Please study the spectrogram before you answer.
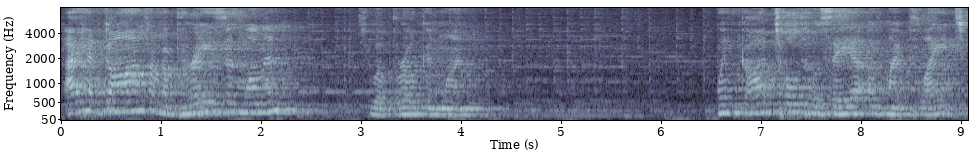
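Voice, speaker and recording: Woman playing Gomer, slow and echoing. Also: mid-range voice, warm tone, dull audio, natural voice. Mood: regretful. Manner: slow, reflective storytelling with dramatic pauses. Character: wayward young biblical wife turned remorseful. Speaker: monologue performer. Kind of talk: theatrical first-person monologue. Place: large hall at a retreat. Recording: echoey hall from far off, faint music.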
